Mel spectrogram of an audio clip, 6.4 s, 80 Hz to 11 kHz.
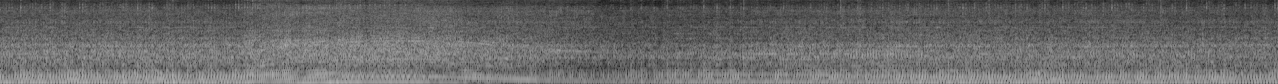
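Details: Homelite 26 cc hedge trimmer after carburetor and fuel line service, warmed up on choke then tuned: the two-stroke blips up and holds an even, steady high idle without surging or hunting, so the mixture now sounds right.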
